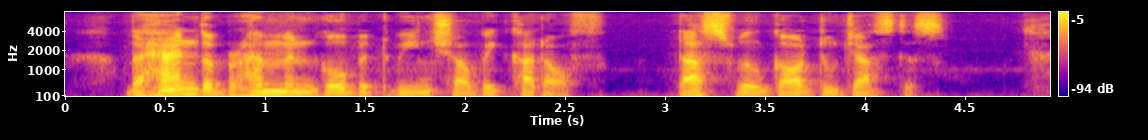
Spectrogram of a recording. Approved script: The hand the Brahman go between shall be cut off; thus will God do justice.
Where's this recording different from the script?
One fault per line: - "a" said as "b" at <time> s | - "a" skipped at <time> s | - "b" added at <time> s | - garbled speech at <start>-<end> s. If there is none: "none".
none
